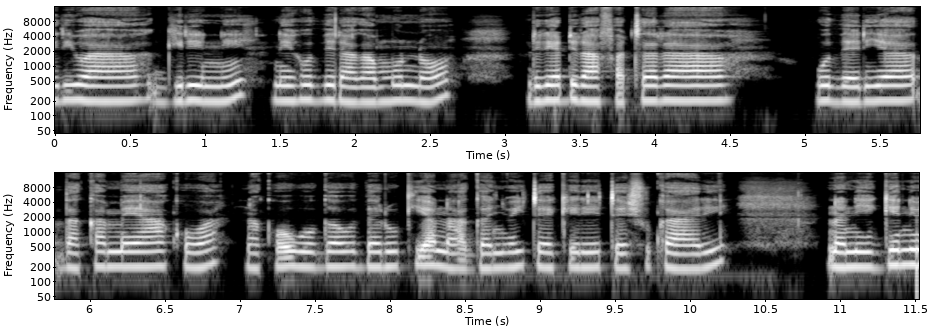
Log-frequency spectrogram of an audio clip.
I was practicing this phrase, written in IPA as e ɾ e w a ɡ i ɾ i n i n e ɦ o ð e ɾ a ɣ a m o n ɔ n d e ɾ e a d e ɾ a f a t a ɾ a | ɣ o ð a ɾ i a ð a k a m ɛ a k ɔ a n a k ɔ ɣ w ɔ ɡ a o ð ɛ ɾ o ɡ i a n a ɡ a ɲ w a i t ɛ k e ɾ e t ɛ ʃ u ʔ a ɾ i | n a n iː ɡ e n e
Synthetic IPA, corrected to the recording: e ɾ i w a ɡ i ɾ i n i n e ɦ o ð e ɾ a ɣ a m o n ɔ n d e ɾ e a d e ɾ a f a t a ɾ a | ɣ o ð ɛ ɾ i a ð a k a m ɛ a k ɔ a n a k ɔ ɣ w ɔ ɡ a o ð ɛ ɾ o k i a n a ɡ a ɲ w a i t ɛ k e ɾ e t ɛ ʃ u k a ɾ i | n a n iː ɡ e n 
